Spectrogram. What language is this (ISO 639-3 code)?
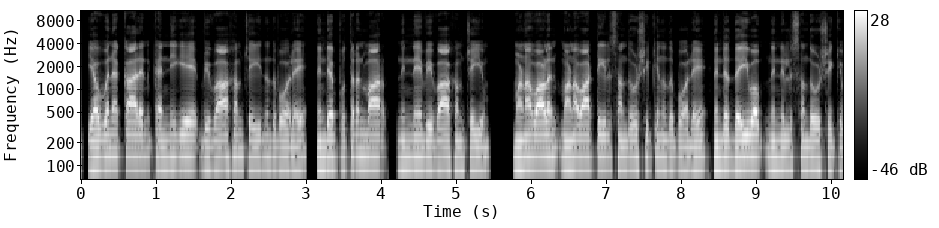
mal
